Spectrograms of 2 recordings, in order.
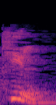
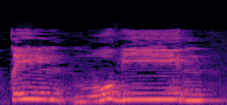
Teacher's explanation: it's a qaf. Coming from behind the uvula or the soft palate.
